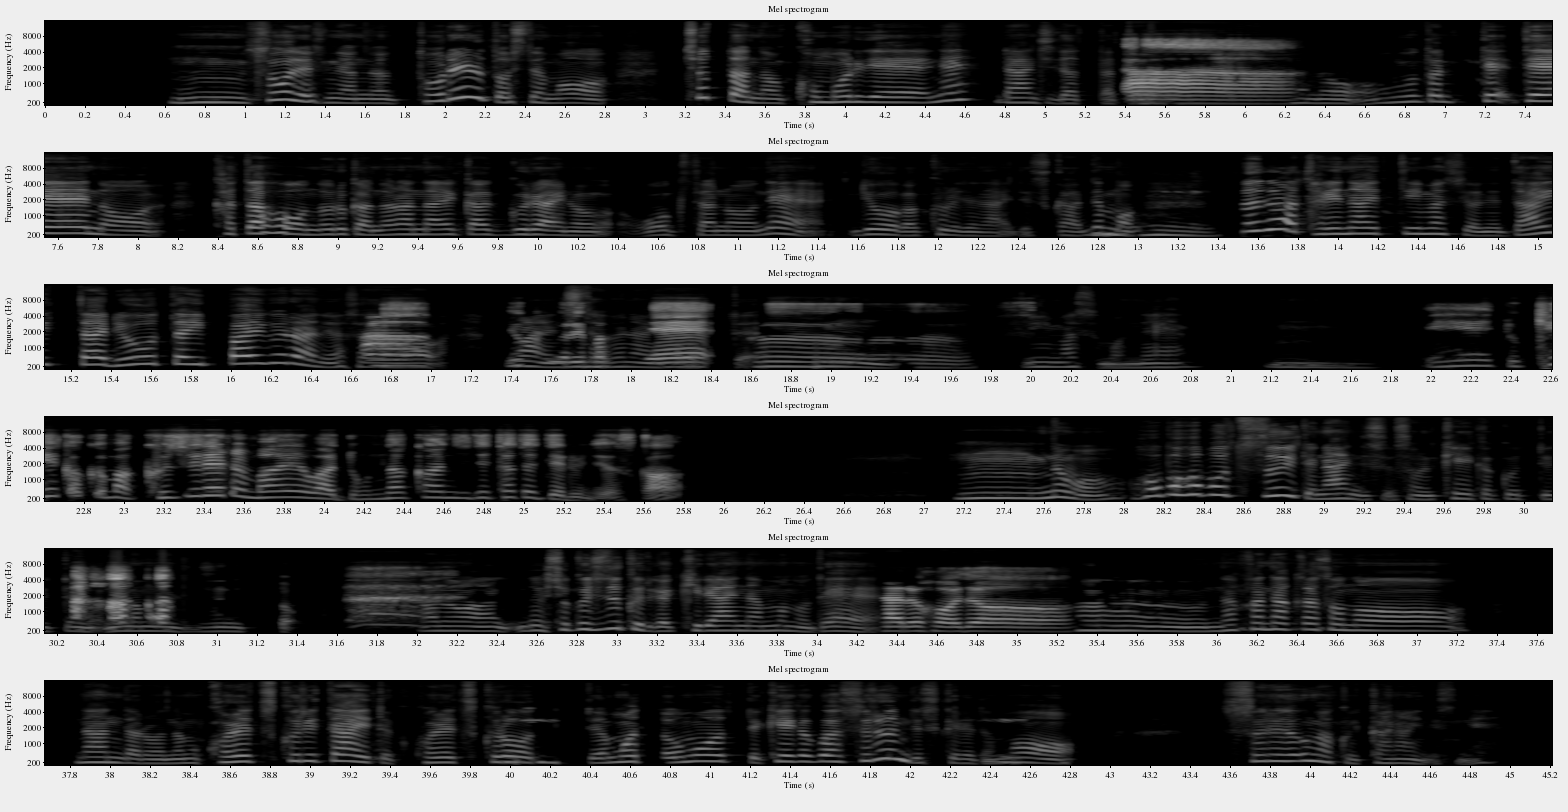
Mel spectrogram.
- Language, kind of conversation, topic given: Japanese, advice, 食事計画を続けられないのはなぜですか？
- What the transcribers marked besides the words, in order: laugh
